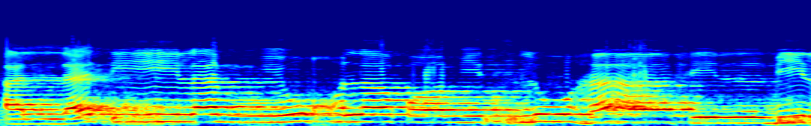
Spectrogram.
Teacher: Jadi qalqalahnya sughra, menyambung.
